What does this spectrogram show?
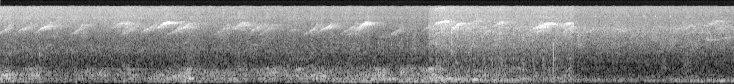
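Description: A forest bird giving a string of short, high chirps, about two a second, that thin out about six seconds in, over a steady low background noise.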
